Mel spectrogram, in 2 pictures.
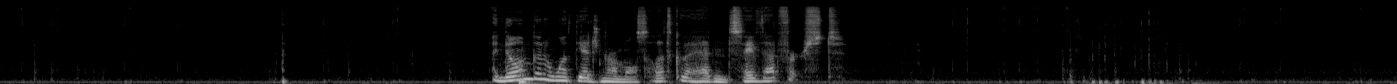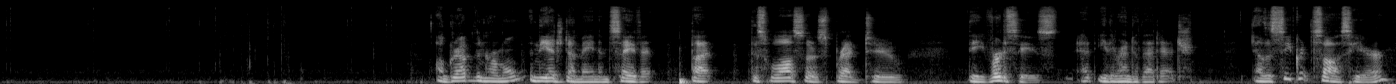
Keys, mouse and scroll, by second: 0.0 click, 0.5 click, 1.7-3.2 drag, 8.6-10.0 scroll up 7, 10.0 click, 10.9 shift+a, 13.5-14.0 drag, 14.8-15.6 drag, 16.2-17.5 drag, 17.8-20.4 drag, 26.8 click.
